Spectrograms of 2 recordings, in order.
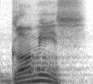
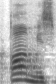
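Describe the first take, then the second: First: The word begins with a hard 'g' sound. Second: The word begins with a deep 'q' sound. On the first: This is how Yemeni speakers say it. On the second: This is the standard Arabic form.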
